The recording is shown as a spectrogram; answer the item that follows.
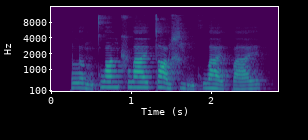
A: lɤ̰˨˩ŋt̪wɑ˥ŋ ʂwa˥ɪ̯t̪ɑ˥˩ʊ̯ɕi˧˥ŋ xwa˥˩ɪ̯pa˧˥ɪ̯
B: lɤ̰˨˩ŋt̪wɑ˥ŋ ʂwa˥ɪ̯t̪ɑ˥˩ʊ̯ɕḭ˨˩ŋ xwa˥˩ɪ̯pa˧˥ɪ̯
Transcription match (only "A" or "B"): B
